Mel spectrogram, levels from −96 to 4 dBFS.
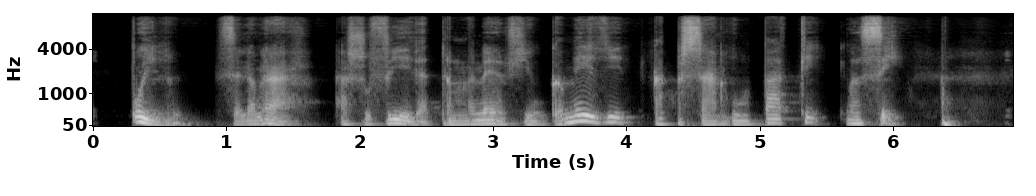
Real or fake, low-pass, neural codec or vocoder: fake; 10.8 kHz; codec, 24 kHz, 0.9 kbps, WavTokenizer, medium music audio release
